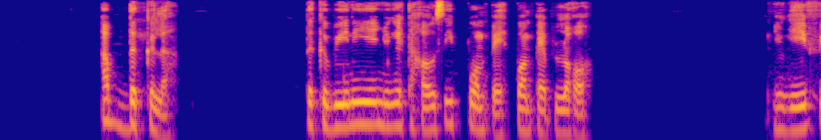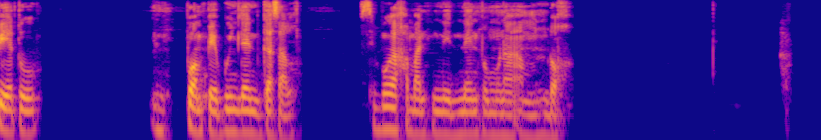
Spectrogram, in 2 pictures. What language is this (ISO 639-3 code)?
wol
